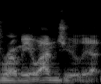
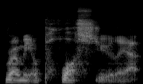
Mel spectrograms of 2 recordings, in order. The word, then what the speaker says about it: Romeo + Juliet: Obviously, I think it's still pronounced Romeo and Juliet, not Romeo + Juliet, but So, that's how it's stylized.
